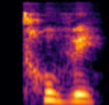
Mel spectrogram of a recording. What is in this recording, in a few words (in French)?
"trouver", frances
